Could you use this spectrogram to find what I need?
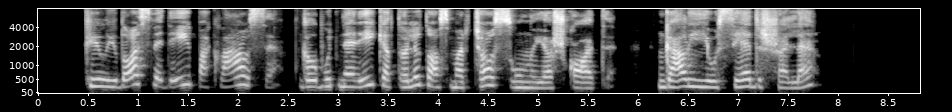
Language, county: Lithuanian, Šiauliai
